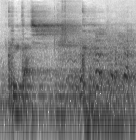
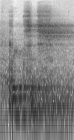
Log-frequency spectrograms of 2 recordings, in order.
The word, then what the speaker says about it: Crixus: And I remember my German manager couldn't even pronounce what the name was, She went, "It's Krikas." Krakas. I was like, "What?" Crixus.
